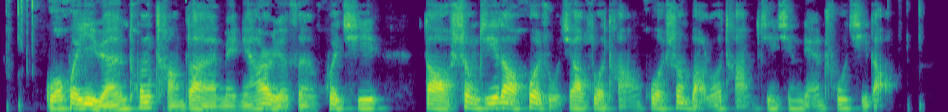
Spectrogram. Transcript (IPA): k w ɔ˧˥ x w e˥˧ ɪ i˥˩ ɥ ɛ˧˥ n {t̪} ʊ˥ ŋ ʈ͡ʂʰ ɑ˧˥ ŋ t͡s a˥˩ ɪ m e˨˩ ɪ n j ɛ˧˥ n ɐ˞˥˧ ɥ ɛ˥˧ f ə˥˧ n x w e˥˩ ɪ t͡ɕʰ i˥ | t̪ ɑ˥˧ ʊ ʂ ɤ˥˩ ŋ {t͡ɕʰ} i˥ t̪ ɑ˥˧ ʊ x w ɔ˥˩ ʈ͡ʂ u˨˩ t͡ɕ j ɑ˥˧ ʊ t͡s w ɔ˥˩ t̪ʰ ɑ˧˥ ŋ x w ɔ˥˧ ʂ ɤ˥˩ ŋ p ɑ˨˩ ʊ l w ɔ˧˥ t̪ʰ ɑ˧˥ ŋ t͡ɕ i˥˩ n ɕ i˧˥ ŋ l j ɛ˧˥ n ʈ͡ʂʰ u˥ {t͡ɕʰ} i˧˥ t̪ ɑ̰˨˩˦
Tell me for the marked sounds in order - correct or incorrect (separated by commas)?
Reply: incorrect, incorrect, correct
